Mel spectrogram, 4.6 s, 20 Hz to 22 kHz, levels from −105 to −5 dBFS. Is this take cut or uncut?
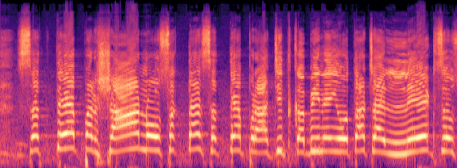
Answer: uncut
